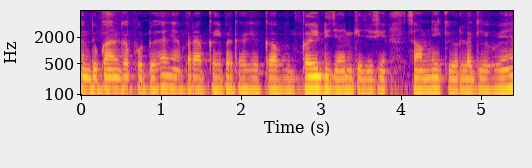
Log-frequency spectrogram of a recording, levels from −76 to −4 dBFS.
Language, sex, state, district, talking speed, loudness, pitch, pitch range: Hindi, male, Bihar, West Champaran, 235 wpm, -17 LUFS, 120 Hz, 115-125 Hz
